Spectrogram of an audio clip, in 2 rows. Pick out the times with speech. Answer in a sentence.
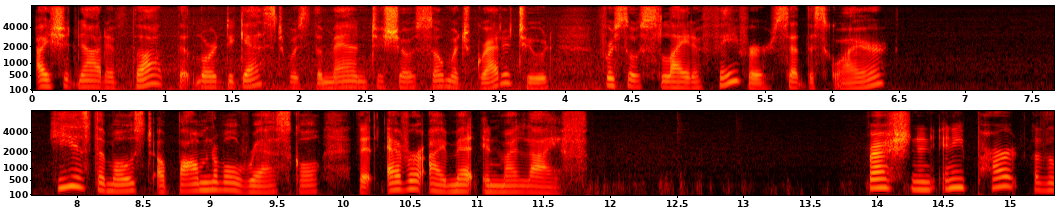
You can hear the speech from 0.0 to 6.5 s, from 7.8 to 11.9 s and from 13.9 to 15.2 s.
